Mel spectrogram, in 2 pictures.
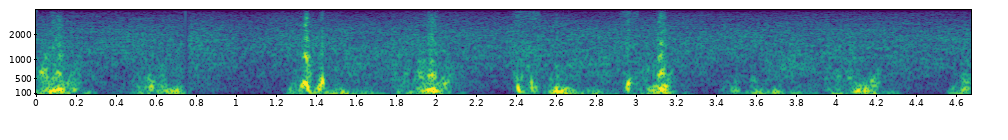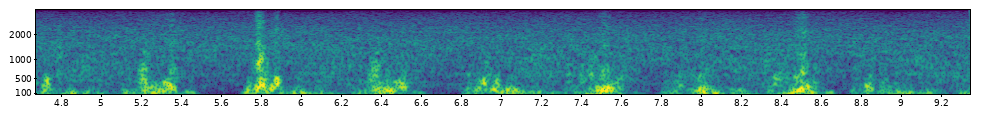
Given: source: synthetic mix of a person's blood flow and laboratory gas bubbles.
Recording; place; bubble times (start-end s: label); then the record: Doppler ultrasound of blood flow; precordium
2.38-2.52 s: bubbles
2.92-3.01 s: bubbles
From the record:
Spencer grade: 1 (occasional bubble signal discernible with the cardiac motion signal, with majority of cardiac periods free of bubbles); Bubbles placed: only in the low amplitude regions of the cardiac cycle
